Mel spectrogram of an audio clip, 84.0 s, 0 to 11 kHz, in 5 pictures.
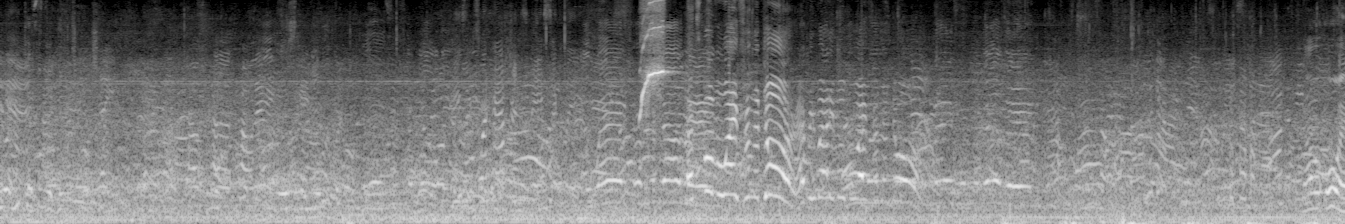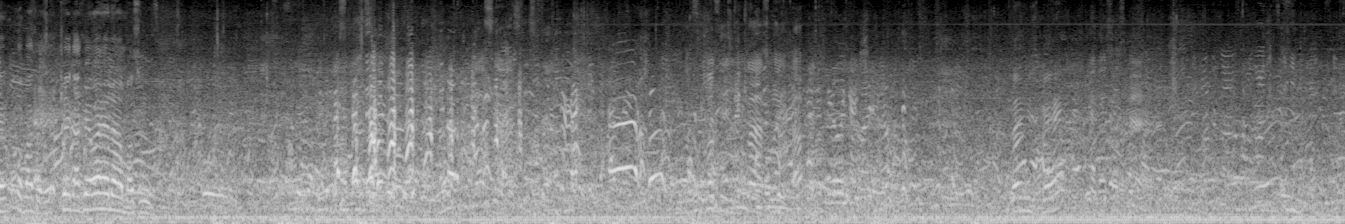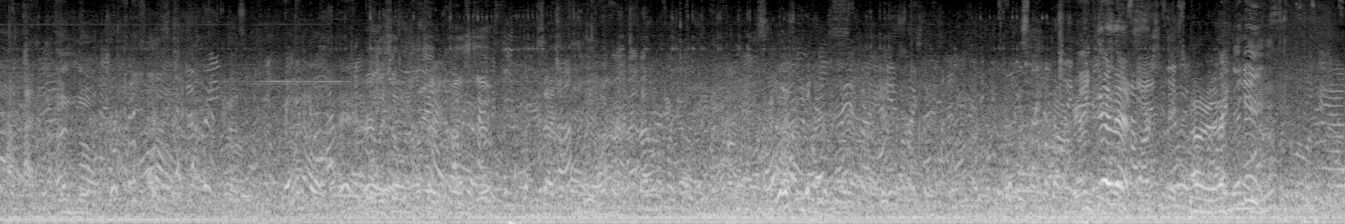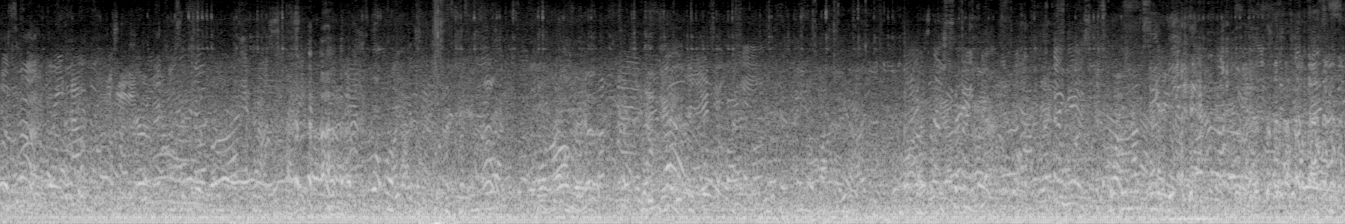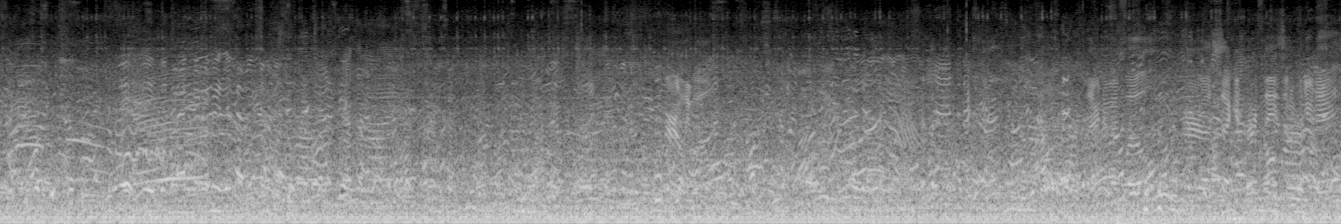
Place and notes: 1145 Wilson, chicago: TRUMAN COLLEGE during Fire Drill
During my arabic class, firedrill, people hanging around outside, truman college, chatter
